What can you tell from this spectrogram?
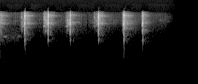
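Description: Scissors snip six times in quick, even succession, each cut a crisp metallic click with no voices around it, then the sound stops.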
